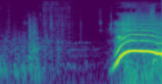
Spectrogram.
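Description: Pine branches rustle as a figure pushes through them.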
